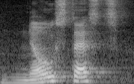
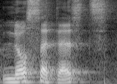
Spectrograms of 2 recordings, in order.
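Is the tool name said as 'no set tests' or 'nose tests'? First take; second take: nose tests; no set tests. First: The name sounds like 'nose' plus 'tests'. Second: The name sounds like 'no', 'set', 'tests'.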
